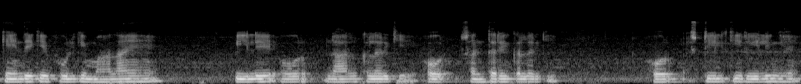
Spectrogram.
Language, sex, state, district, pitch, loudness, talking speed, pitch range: Hindi, male, Uttar Pradesh, Saharanpur, 130 Hz, -17 LUFS, 150 wpm, 125-130 Hz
